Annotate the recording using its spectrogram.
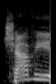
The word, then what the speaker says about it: Xavi: No, it's in Catalan. It's not, it's the X is a cha, isn't it? – Yeah. – So it's not a za, you know. – Xavi Hernandez.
